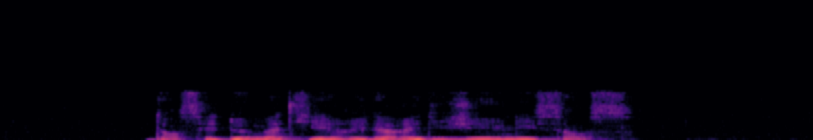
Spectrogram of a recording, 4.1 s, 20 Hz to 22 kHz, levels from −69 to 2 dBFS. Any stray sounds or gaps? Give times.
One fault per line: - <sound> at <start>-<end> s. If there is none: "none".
none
